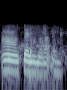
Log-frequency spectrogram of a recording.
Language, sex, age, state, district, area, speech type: Tamil, female, 60+, Tamil Nadu, Ariyalur, rural, conversation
